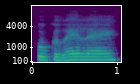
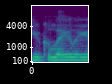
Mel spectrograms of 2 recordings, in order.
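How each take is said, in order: First: It uses the Hawaiian pronunciation. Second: It uses the usual English pronunciation. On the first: The speaker calls it right. "the proper pronunciation" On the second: The speaker calls it wrong. "what I said is"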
